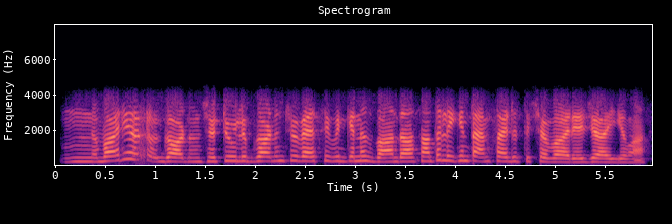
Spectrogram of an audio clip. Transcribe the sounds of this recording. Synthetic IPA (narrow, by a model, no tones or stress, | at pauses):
ʋaːɾjaːɡaːɾɖənt͡ʃːʈjuːlɪp̚ɡaːɾɖənt͡ʃoʋɛːsiʋɪnkenɐsbãːnd̪aːsãːt̪ɐleːkɪnʈaːjmsaːɪɖɐt̪ːit͡ʃʰaʋaːɾjaːd͡ʒaːiːəʋã̰ː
